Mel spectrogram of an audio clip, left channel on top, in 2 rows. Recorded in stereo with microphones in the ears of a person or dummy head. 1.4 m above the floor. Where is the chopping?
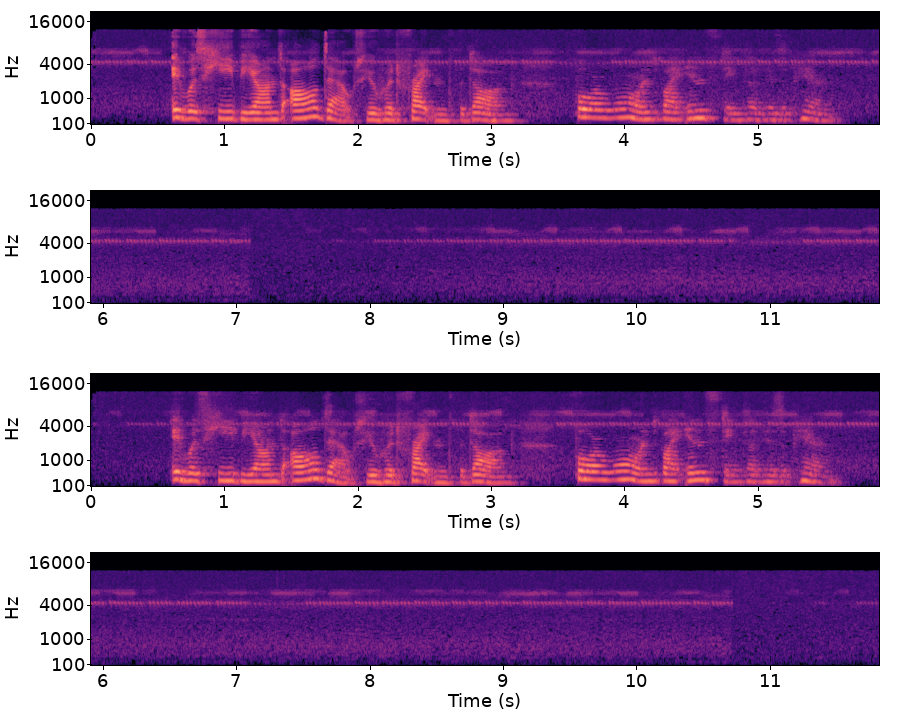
I don't hear chopping.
